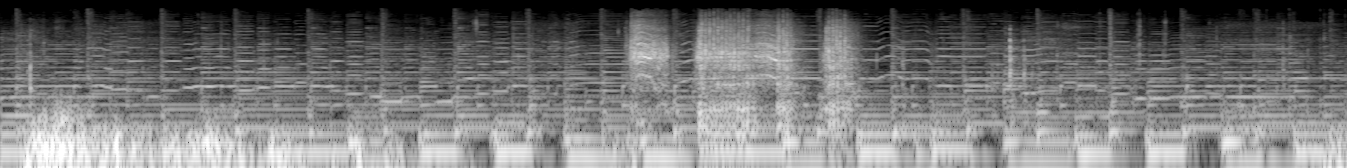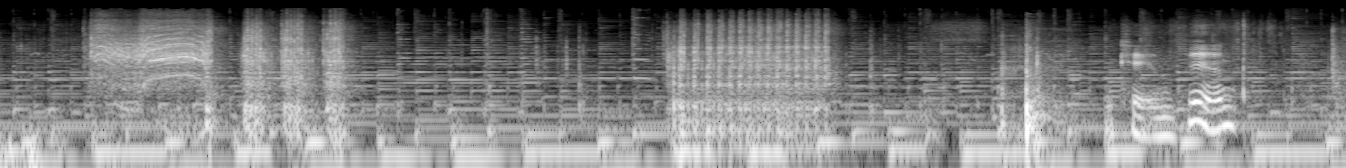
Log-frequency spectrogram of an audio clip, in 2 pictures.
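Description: A cordless driver running screws into a steel door hinge in three short bursts, its motor pitch gliding as each screw is driven, over background guitar music.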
